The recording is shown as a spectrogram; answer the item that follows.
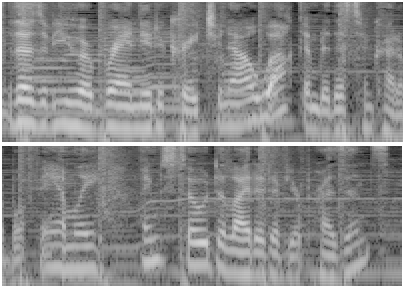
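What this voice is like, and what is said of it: Strange-sounding, unusual voice. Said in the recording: “my voice is a little strange”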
